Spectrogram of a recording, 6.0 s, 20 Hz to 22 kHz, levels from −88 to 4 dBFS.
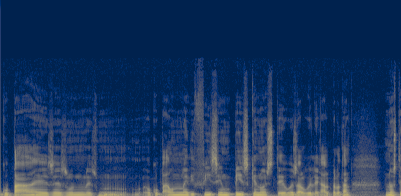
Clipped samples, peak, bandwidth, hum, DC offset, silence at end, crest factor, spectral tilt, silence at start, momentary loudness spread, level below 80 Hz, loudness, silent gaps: under 0.1%; -2 dBFS; 12 kHz; none; under 0.1%; 0 s; 24 dB; -6 dB/octave; 0 s; 10 LU; -50 dBFS; -25 LUFS; none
